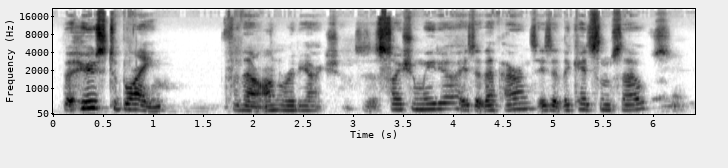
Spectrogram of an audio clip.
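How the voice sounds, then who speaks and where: A woman with an English accent and a medium pitch, at a moderate pace with ordinary pitch variation, over noticeable background noise. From England. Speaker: YouTuber. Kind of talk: scripted commentary video. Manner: halting, self-correcting.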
